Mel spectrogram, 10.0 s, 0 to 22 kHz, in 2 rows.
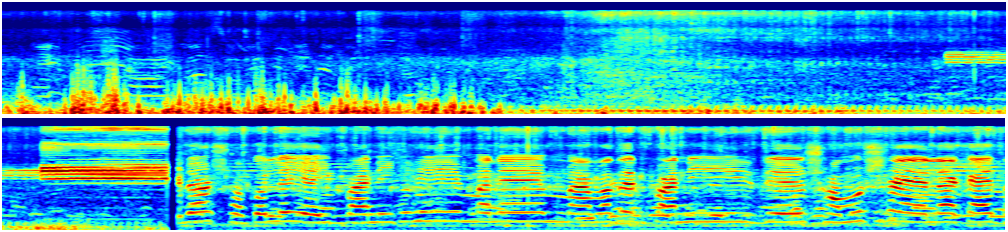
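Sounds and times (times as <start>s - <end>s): vehicle horn: 4.7s - 5.9s.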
